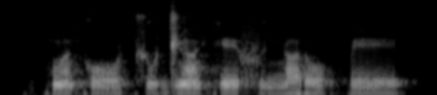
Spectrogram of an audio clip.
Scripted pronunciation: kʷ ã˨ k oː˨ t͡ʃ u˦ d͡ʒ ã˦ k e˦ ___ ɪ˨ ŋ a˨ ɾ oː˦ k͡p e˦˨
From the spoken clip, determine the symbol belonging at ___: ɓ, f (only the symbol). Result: f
